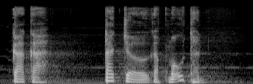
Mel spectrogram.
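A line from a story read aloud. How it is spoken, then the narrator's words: Calm, soft. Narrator (Vietnamese): Tần Mục lấy lại sự bình tĩnh, khẽ nói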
